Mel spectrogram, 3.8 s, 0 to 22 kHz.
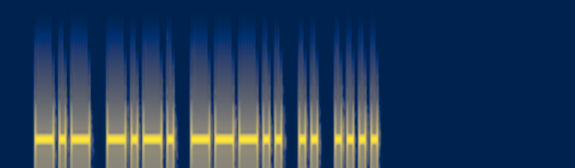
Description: Morse code, heard as a keyed tone, about 30 wpm, 700 Hz. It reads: KC8IH
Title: USA Call Signs Repeated 2x 30wpm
